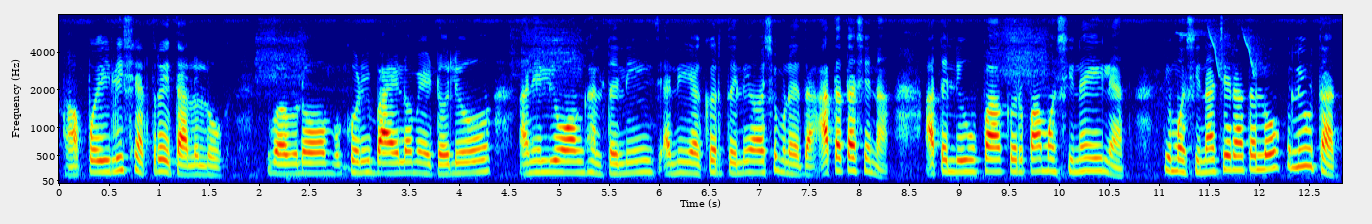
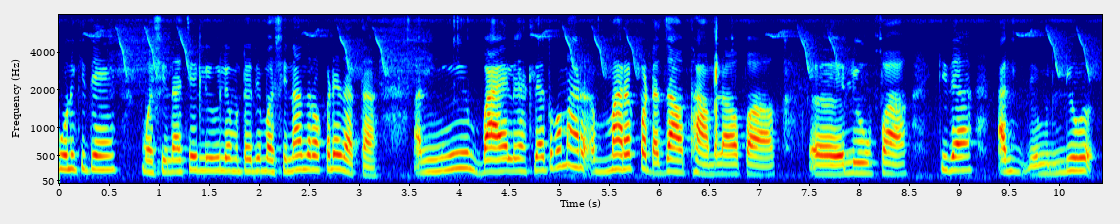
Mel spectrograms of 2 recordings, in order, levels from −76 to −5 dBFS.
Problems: none marked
